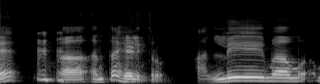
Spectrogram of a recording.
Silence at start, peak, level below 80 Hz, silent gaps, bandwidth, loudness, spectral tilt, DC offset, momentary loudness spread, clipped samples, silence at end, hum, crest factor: 0 s; -8 dBFS; -70 dBFS; none; 8.2 kHz; -22 LUFS; -7 dB/octave; under 0.1%; 16 LU; under 0.1%; 0 s; none; 14 dB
